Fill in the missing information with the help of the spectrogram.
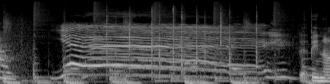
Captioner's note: all cheer, clap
